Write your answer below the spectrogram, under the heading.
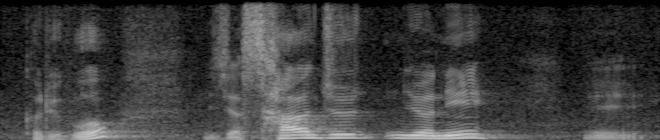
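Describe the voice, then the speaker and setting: Very slow speech in a dark, mellow tone swings very widely in pitch, with audible room echo. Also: man. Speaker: missionary preacher. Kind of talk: sermon. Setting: church.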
